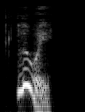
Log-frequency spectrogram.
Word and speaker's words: Louis: Louis pronounced his first name Louis, or as he put it, the French way,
